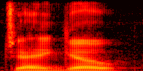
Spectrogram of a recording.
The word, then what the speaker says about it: Django: The V is silent, like Django. The D is silent.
